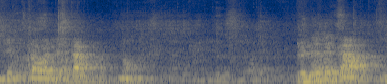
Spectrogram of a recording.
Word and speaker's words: René Descartes: No, René Descartes. Bueno, es mejor pronunciarlo en francés. ¿Sí? Era francés. René Descartes.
